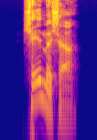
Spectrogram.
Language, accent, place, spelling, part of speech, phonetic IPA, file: German, Germany, Berlin, schelmischer, adjective, [ˈʃɛlmɪʃɐ], De-schelmischer.ogg
- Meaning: 1. comparative degree of schelmisch 2. inflection of schelmisch: strong/mixed nominative masculine singular 3. inflection of schelmisch: strong genitive/dative feminine singular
